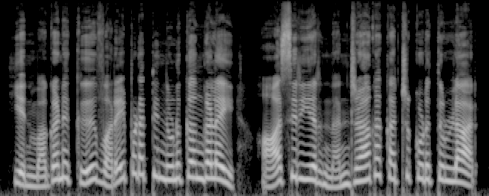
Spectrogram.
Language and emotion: Tamil, happy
